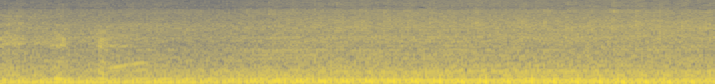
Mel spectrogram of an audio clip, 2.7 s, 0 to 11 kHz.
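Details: Police Interceptor Crown Vic V8 with new stainless longtube headers and a cold air intake, at startup: steady idle with a faint rapid puffing tick riding on the exhaust note. Exhaust leak.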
